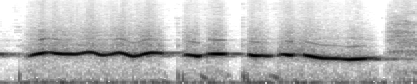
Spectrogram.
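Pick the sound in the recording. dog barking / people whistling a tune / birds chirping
people whistling a tune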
